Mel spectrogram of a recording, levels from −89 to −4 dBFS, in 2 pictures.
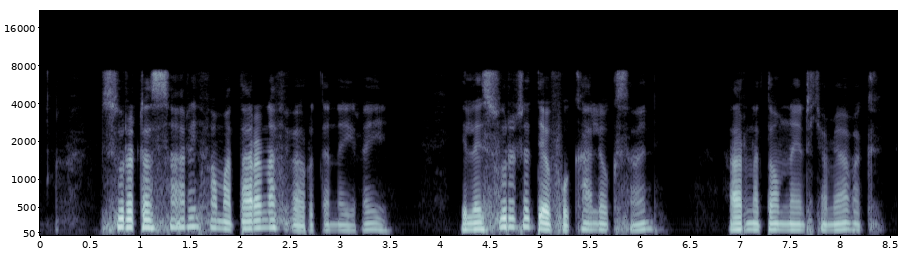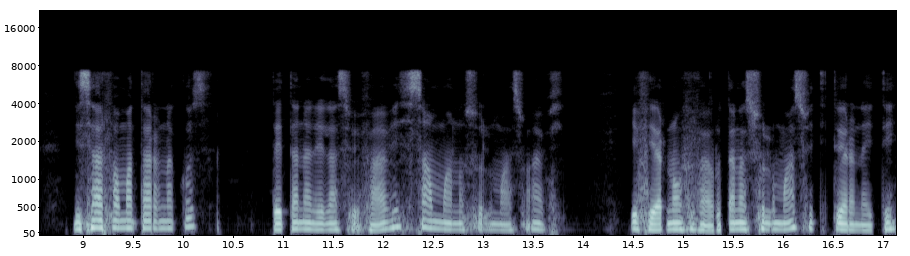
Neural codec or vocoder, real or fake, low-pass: none; real; 7.2 kHz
